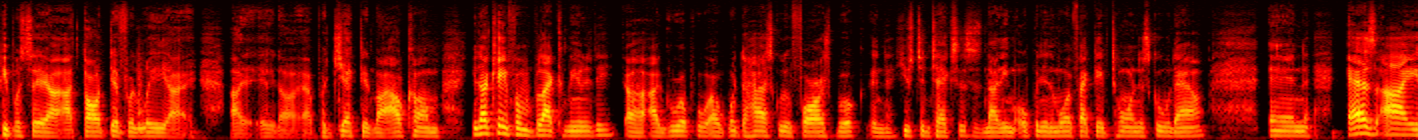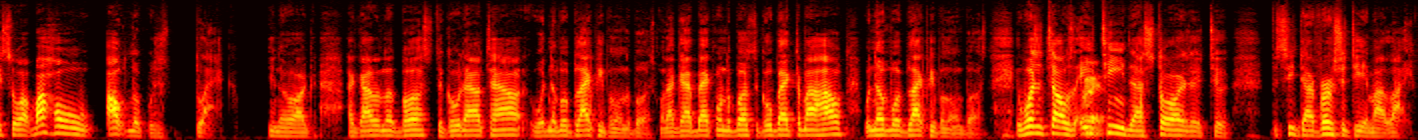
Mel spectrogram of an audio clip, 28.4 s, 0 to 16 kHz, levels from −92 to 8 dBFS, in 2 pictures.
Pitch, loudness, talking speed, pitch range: 125 Hz, -24 LUFS, 240 wpm, 110-135 Hz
